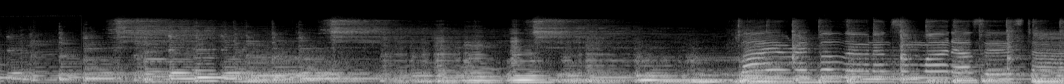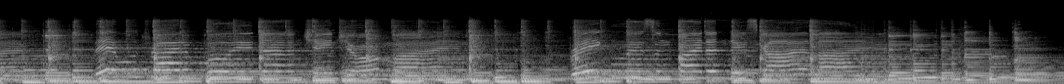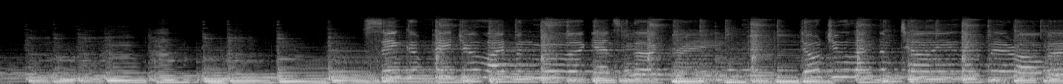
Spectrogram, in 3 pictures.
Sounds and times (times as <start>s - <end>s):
Pizzicato: 0.0s - 20.8s.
